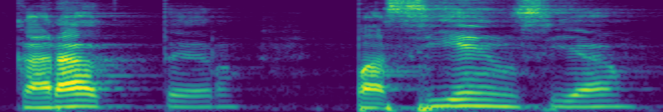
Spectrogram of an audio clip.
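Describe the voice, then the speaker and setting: A middle-aged man preaching a sermon in church, telling a personal story and acting out both sides of the dialogue, swinging between loud emphasis and soft, low asides. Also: fairly even intonation, extremely slow. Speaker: lay preacher.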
